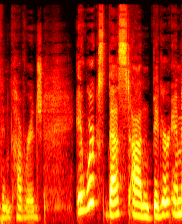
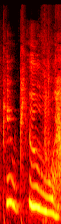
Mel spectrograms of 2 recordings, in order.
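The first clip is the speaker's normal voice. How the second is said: higher, playful mouth-made laser pew pew; 10 semitones higher, 5 dB quieter than usual. Pretend. Crafter adding sound effects for viewers, higher playful pews. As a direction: toss off a silly zap sound effect. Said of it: "Gotta do sound effects too".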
